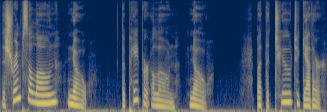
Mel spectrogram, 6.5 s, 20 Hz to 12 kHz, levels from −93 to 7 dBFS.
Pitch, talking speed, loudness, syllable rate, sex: 190 Hz, 120 wpm, -17 LUFS, 4.0 syllables/s, female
